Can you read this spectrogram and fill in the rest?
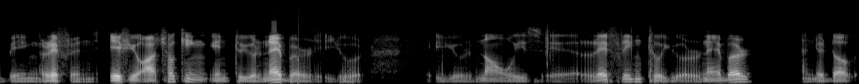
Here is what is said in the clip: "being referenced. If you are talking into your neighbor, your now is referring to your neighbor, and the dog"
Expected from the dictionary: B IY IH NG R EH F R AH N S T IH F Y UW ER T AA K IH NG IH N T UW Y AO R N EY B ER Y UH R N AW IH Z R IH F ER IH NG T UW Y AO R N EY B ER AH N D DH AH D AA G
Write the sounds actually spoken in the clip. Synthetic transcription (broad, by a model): B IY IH NG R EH F R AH N T IH F Y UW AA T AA K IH NG IH N T UW Y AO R N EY B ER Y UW L N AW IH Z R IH F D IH NG T UW Y AO R N EY B ER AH N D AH D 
